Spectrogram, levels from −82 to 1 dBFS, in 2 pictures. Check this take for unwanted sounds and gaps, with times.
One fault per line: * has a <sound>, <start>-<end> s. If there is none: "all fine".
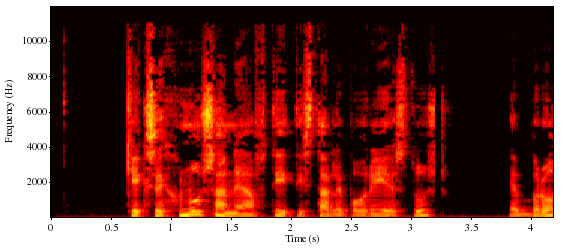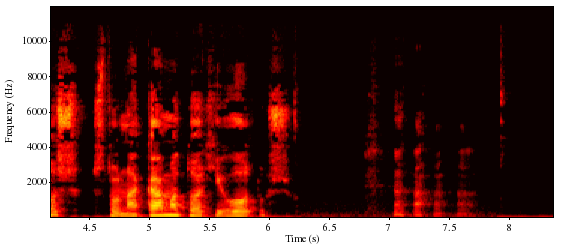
* has a dropout, 3.2-3.3 s
* has a laugh, 6.8-7.8 s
